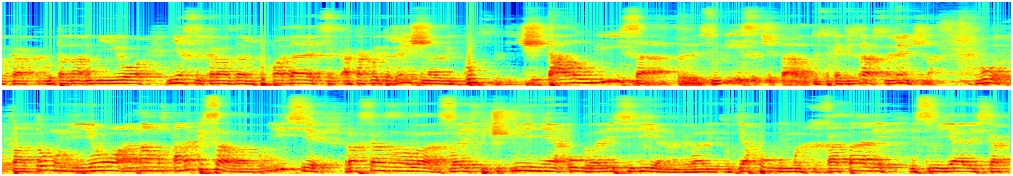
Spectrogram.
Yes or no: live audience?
yes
